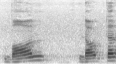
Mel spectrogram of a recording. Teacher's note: बॉल, डॉक्टर आदि में ओ उच्चारित होता है, और वह आ और ओ के बीच की ध्वनि है।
